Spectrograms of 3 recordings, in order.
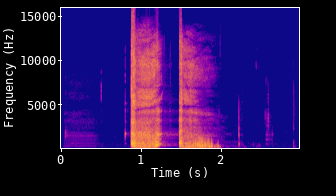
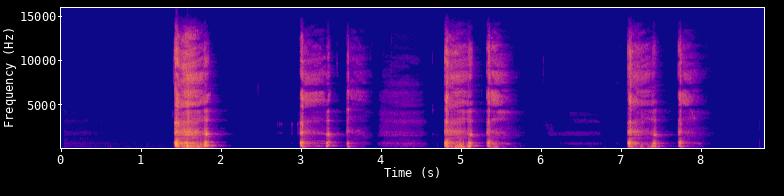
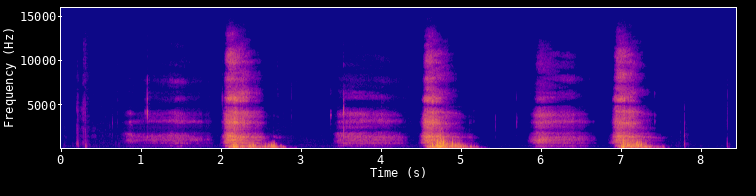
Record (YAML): cough_length: 3.0 s
cough_amplitude: 32768
cough_signal_mean_std_ratio: 0.38
three_cough_length: 8.8 s
three_cough_amplitude: 32536
three_cough_signal_mean_std_ratio: 0.29
exhalation_length: 8.4 s
exhalation_amplitude: 30137
exhalation_signal_mean_std_ratio: 0.34
survey_phase: beta (2021-08-13 to 2022-03-07)
age: 45-64
gender: Female
wearing_mask: 'No'
symptom_none: true
smoker_status: Never smoked
respiratory_condition_asthma: false
respiratory_condition_other: false
recruitment_source: REACT
submission_delay: 5 days
covid_test_result: Negative
covid_test_method: RT-qPCR
influenza_a_test_result: Negative
influenza_b_test_result: Negative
